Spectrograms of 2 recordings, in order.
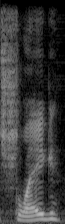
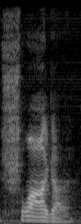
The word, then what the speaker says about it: Schlage: Well, it's properly pronounced in German, Schlage. That's the proper way to pronounce it in German.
